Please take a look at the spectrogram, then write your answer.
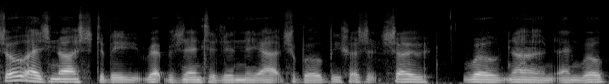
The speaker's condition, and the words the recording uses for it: Tongue cancer surgery. But you'll also hear of his challenges, one being diagnosed with aggressive tongue cancer, which has also affected his speech.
